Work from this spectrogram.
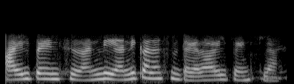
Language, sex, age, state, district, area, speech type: Telugu, female, 30-45, Telangana, Jagtial, urban, conversation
